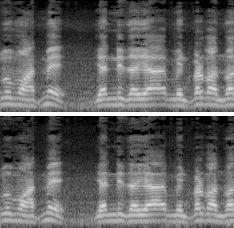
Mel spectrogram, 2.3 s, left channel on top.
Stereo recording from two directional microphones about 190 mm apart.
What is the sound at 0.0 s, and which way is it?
A man's voice, 5° left (ahead or behind).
